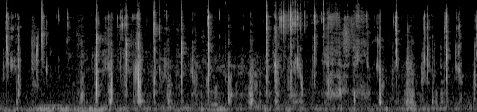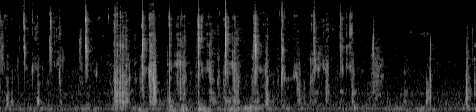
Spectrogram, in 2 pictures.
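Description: Crispy deep-fried chicken feet being bitten and chewed close to the microphone: a quick, uneven run of small crackling crunches and wet chews. The crunching stops near the end.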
